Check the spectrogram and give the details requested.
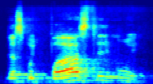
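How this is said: The stress falls on the second word. The Lord's role is that of a shepherd. "поставили на второе слово"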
